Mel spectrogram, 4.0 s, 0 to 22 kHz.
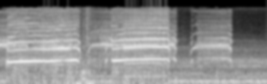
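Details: Thirty-day-old peregrine falcon chick in its nest box at Great Spirit Bluff, July 2021. It gives three drawn-out, grating wails, and the last one is shorter and softer.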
